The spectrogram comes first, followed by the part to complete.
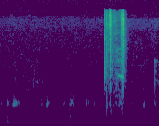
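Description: Near silence, broken about one and a half seconds in by a brief camera-shutter click from a phone taking a screenshot.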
